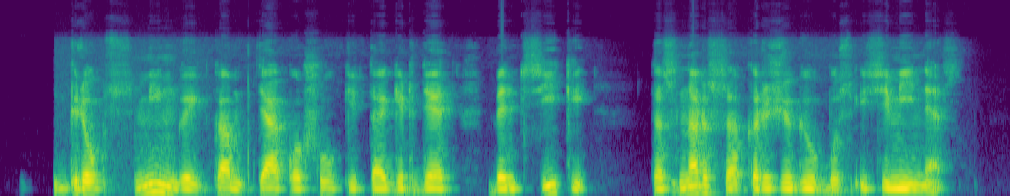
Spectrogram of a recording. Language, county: Lithuanian, Utena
